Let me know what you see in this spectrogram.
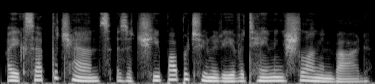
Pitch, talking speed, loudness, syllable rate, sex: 165 Hz, 175 wpm, -15 LUFS, 5.9 syllables/s, female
